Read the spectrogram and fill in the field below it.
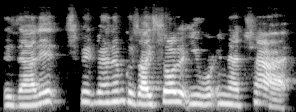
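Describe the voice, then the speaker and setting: In a muffled recording, a livestream host talks casually with her live audience and responds to what they send in. Her voice is a little high and brisk.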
